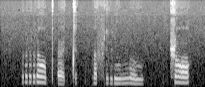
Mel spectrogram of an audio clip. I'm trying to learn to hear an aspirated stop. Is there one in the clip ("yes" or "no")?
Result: no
